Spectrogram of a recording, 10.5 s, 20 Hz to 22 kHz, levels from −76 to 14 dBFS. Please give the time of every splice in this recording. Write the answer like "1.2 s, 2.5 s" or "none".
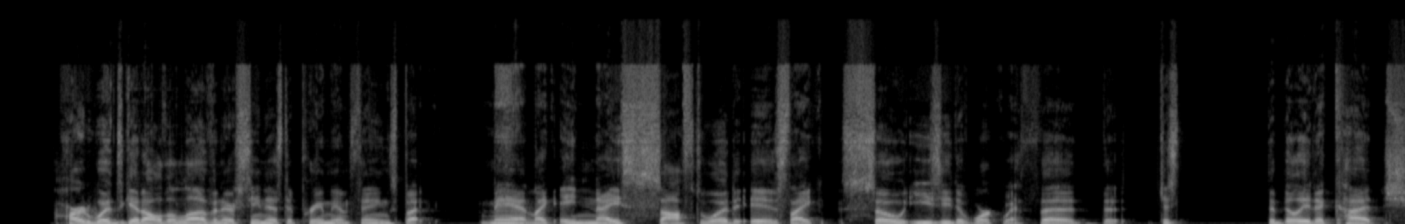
none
